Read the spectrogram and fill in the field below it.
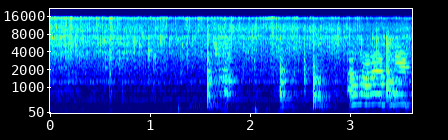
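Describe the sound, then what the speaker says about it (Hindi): Onions frying in hot oil, stirred with a utensil: a soft steady sizzle with a few short scraping strokes and clinks, growing busier toward the end, close and fairly quiet. "प्याज भून लेनी है।"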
